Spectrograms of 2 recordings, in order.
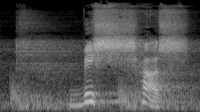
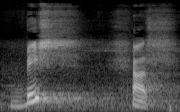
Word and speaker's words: বিশ্বাস: যেমন দেখো বয় রস্যি তালব্য শয় ব ফলা আকা দন্তস্ব, বিশ্বাস। কি হলো? তালব্য শয় ব ফলা, এখানে বয়ের উচ্চারণ হবে না, শুধু ব্যঞ্জন বর্ণ তালব্য শয়ের দ্বিত্ব হবে। বিশ্বাস এর উচ্চারণ কি?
